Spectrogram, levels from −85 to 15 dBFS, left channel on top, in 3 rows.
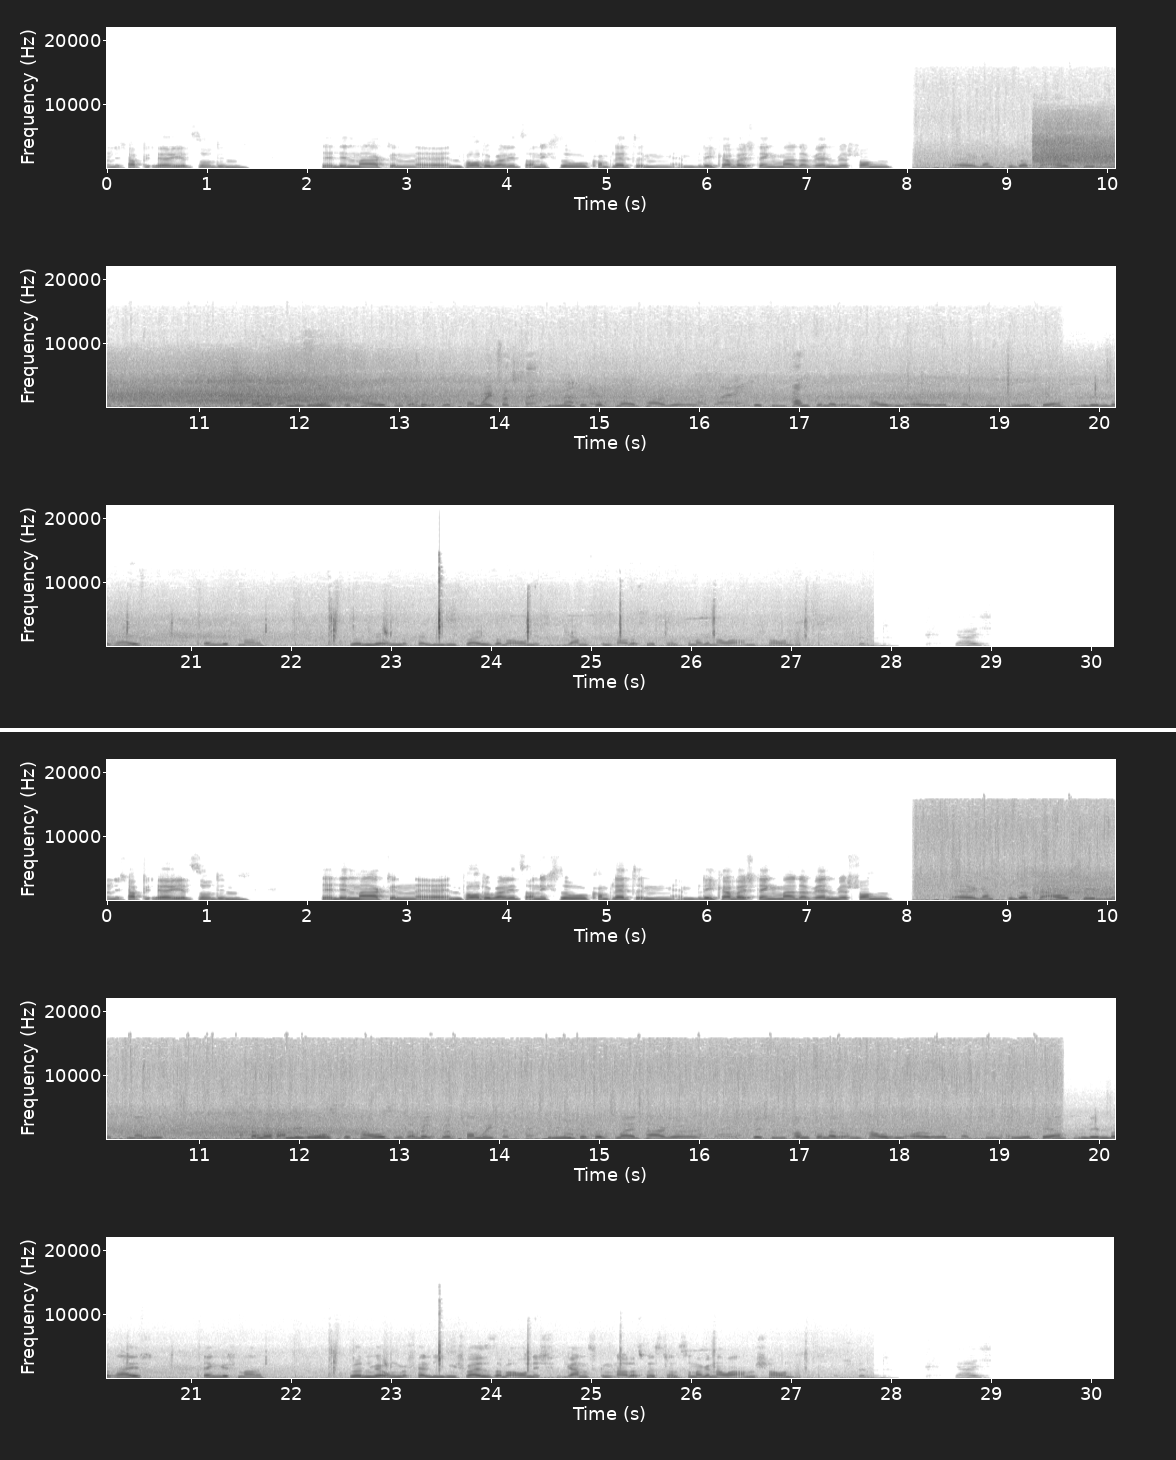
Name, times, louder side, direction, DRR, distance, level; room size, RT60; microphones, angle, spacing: voice 1, 0.0-1.4 2.2-7.9 8.4-10.9 11.5-14.0 14.5-20.6 21.1-21.8 22.6-27.1, right 5 dB, 55° right, 0.3 m, -34 dB
sound 1, 8.1-19.7, right 5 dB, 70° right, 0.9 m, -40 dB
sound 2, 9.3-27.8, left 8 dB, 40° left, 0.4 m, -37 dB
voice 2, 27.4-28.1 28.3-29.0, equal, ahead, 4.2 m, -53 dB
head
